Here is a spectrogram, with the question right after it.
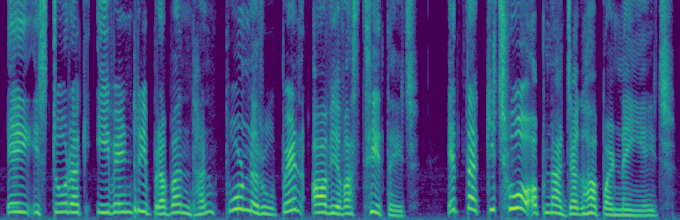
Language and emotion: Maithili, disgusted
